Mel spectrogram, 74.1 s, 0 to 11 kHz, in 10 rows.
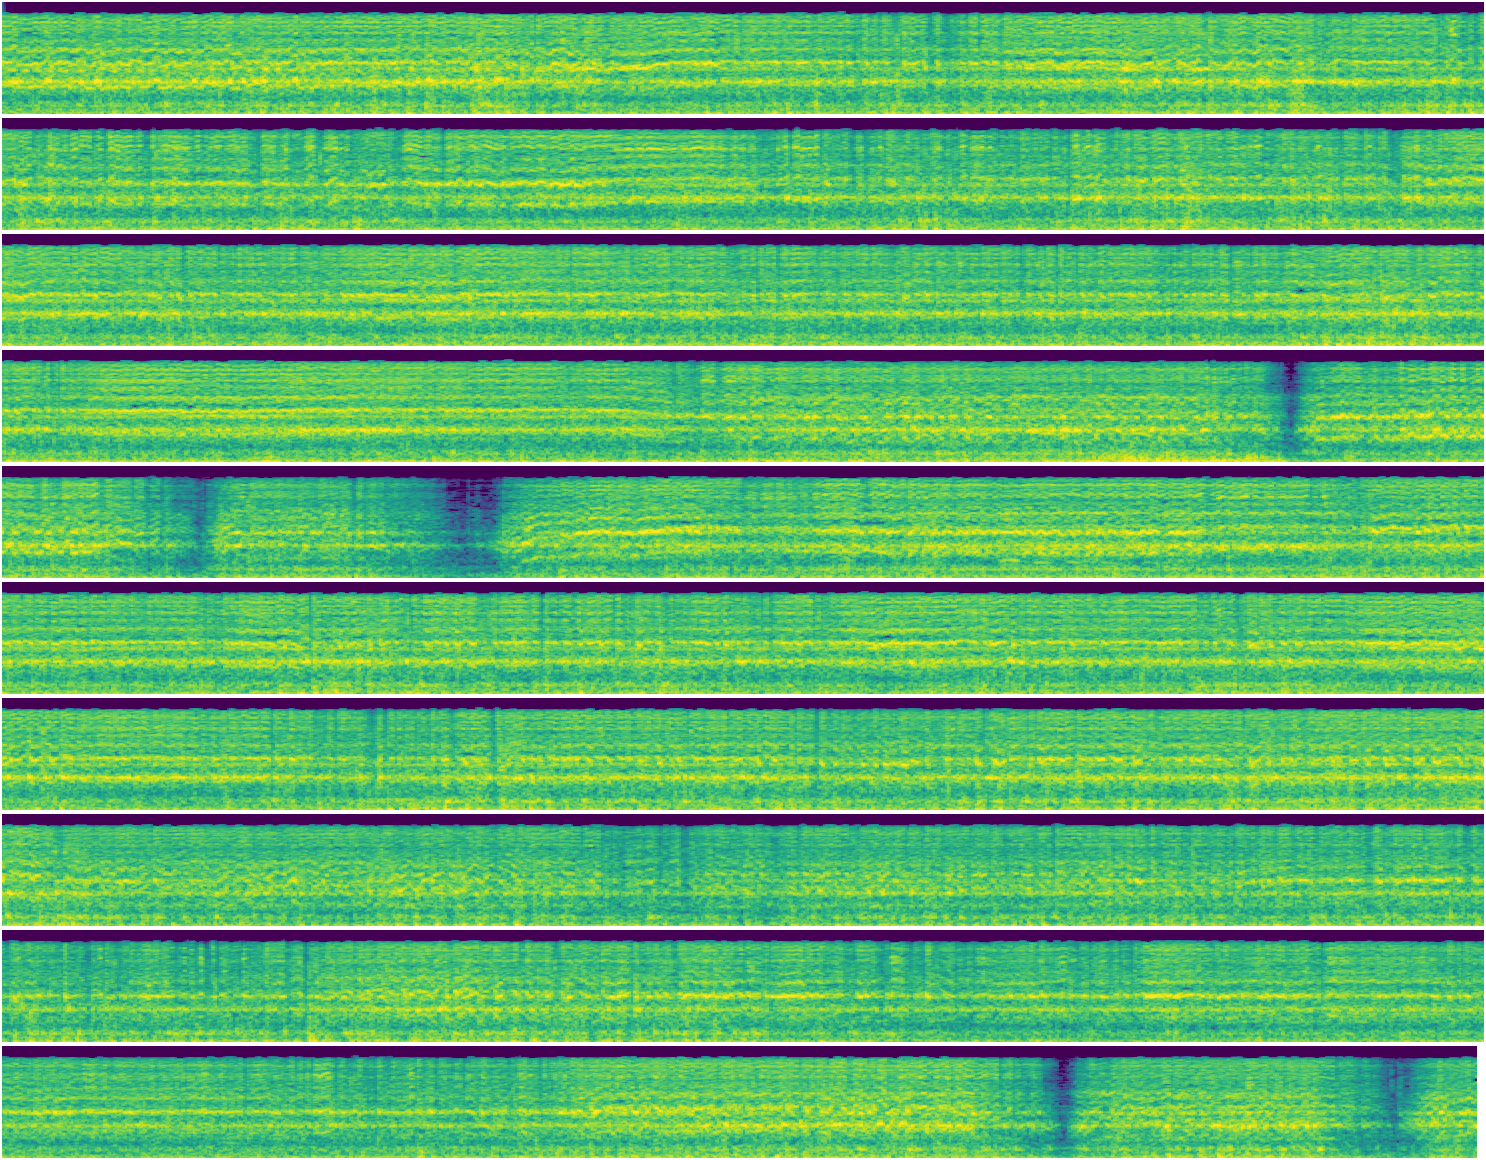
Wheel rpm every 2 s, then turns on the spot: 200, 200, 220, 220, 210, 220, 230, 230, 230, 230, 230, 220, 220, 190, 150, 100, 170, 220, 230, 230, 230, 230, 230, 230, 220, 230, 180, 170, 170, 190, 200, 200, 200, 200, 200, 160, 130.
none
